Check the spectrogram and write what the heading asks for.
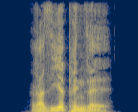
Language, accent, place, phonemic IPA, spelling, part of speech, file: German, Germany, Berlin, /ʁaˈziːɐ̯ˌpɪnzl̩/, Rasierpinsel, noun, De-Rasierpinsel.ogg
- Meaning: shaving brush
